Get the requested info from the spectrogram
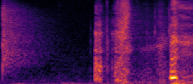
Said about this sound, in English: I don't know why I slapped my leg as soon as I answered.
